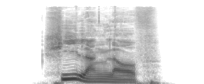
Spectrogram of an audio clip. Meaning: cross-country skiing
- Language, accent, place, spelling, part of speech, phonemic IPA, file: German, Germany, Berlin, Skilanglauf, noun, /ˈʃiːˌlaŋˌlaʊ̯f/, De-Skilanglauf.ogg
